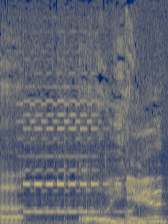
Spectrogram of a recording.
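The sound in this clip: A telephone rings in a radio studio: a loud, bright electronic ring tone with a steady buzzing tone at first, then wavering, swooping tones.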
